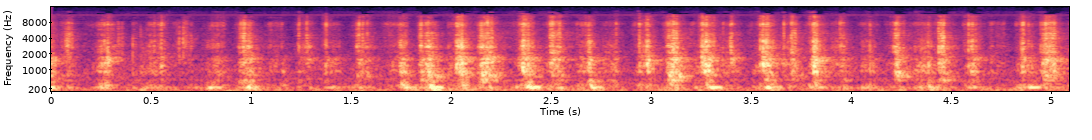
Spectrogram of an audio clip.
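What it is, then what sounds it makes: Scratch art card being scratched. A wooden stylus scratches across a thin, flat, black-coated scratch art card in quick, repeated strokes. Each stroke makes a dry, bright rasping scrape with a slight low body, over a faint steady low hum throughout.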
